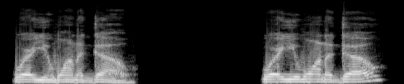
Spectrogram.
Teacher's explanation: You becomes ya and want to becomes wanna.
